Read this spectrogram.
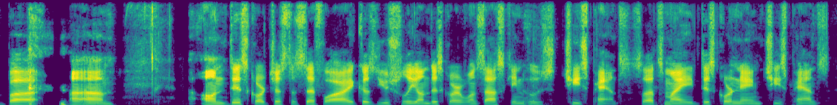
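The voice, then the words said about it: Thick Argentine accent. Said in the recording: “So I'm from Argentina, hence my thick accent”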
